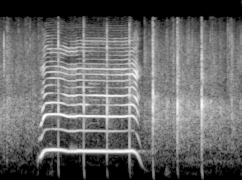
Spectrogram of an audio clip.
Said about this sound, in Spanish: Tenemos un Dios amoroso, poderoso. De un aplauso al Señor, vamos.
